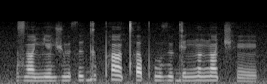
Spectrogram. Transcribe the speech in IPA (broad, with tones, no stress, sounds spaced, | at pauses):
z ã˨ ɲ ẽ˨ ʒ ʉ˨ θ ɨ˧ ɡ ɨ˦ pʰ ã˦˨ tʰ ɐ˦ pʰ u˧ ð ʉ˧ ɡ e˧ ŋ ɐ̃˦ ŋ ã˦ t͡ʃʰ ẽ˨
